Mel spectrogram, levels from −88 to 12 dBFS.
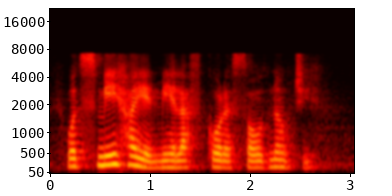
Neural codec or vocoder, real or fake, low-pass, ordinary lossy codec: codec, 16 kHz, 0.2 kbps, FocalCodec; fake; 7.2 kHz; none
